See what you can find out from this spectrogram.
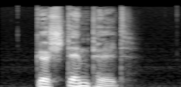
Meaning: past participle of stempeln
- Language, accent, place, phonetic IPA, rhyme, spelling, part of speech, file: German, Germany, Berlin, [ɡəˈʃtɛmpl̩t], -ɛmpl̩t, gestempelt, verb, De-gestempelt.ogg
